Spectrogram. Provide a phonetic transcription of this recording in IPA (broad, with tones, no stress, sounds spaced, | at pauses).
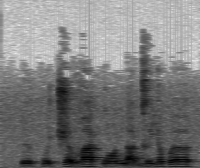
ɨ˨ kʷ ɨ˨ t͡ʃ ə˦˨ v a˦ ɡ͡b ɔ̃˧ n a˨ ɡ ɨ˧ j ə˧ p ə˧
